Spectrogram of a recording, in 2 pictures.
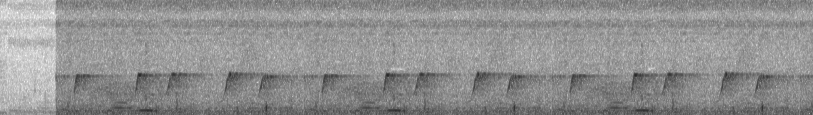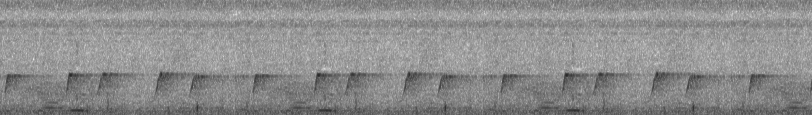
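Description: Birds chirping: rapid, evenly repeated short high chirps, several a second, with a soft lower note recurring about every two-thirds of a second over a steady high hiss. The sound starts suddenly a moment in and holds at the same level.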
